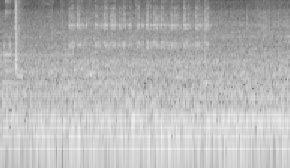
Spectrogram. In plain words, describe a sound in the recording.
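A coffee machine whirs and hums.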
